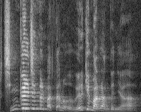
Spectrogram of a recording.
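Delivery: high, loud exasperated scolding; exasperated parent scolding. Retold or imitated. A parent scolding a child who won't listen, loud and high. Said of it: "애들한테 말하다가".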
